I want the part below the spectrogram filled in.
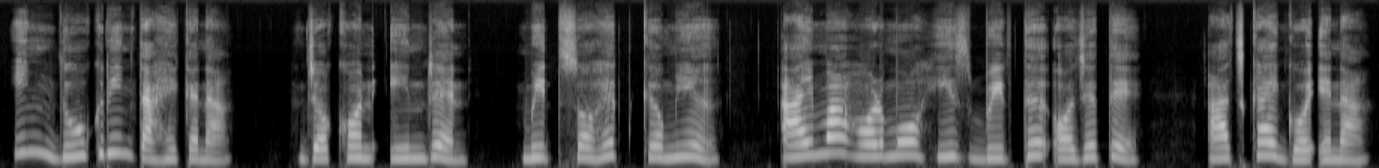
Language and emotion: Santali, sad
